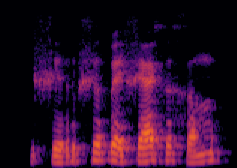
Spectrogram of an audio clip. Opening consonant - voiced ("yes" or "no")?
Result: no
